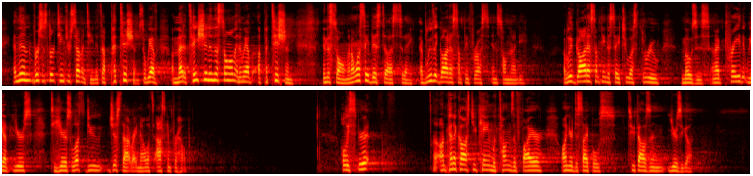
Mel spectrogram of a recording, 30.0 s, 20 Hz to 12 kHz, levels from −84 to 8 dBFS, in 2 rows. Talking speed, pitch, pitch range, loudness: 190 wpm, 175 Hz, 155-205 Hz, -27 LUFS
